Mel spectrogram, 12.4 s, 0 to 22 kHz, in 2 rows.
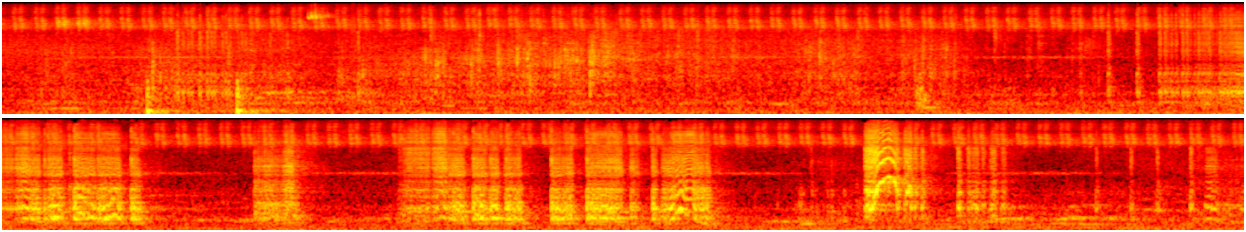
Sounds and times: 0.0s two crickets 12.4s

